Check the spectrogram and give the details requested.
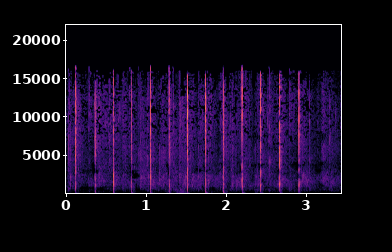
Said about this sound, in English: Well, let's give everybody a round of applause.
